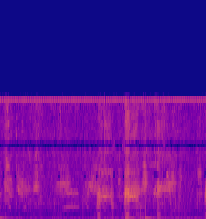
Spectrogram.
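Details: Chattering ducks, hungry and sick of being cooped up on a January morning with fresh snow, make quick nasal quacks about three per second, with a sharper honking call near the two-second mark, over low rumble.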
